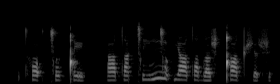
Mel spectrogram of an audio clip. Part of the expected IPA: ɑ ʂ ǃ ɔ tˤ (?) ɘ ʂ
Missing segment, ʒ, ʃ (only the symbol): ʃ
